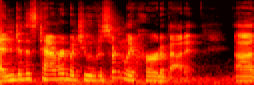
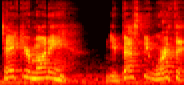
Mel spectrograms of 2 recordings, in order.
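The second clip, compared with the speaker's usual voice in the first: grudging, pitched-up words forced through clenched teeth; 7 semitones higher than usual. Narrating Drummond as he hands over the coins, speaking through gritted teeth. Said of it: "he speaks through gritted teeth".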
